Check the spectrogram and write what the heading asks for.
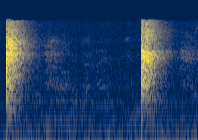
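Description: Two sharp test hand claps spaced well apart, each a bright, loud crack that rings out and fades over about half a second, with quiet between them and no talking.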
